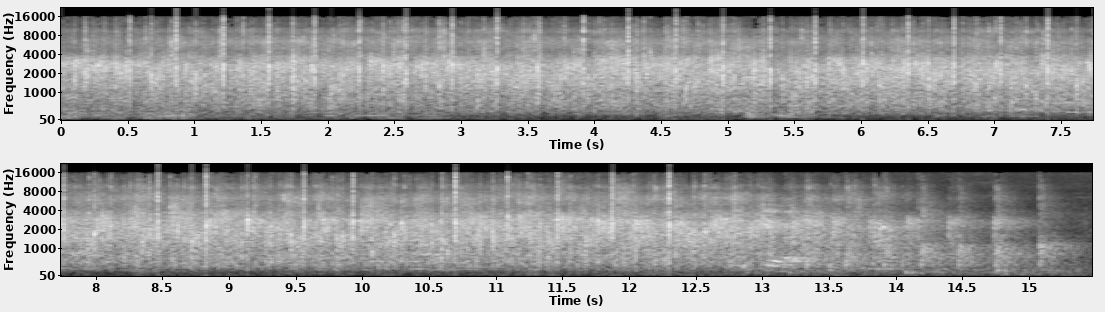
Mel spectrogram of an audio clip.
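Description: A large audience applauds loudly and steadily, fading out at the end.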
